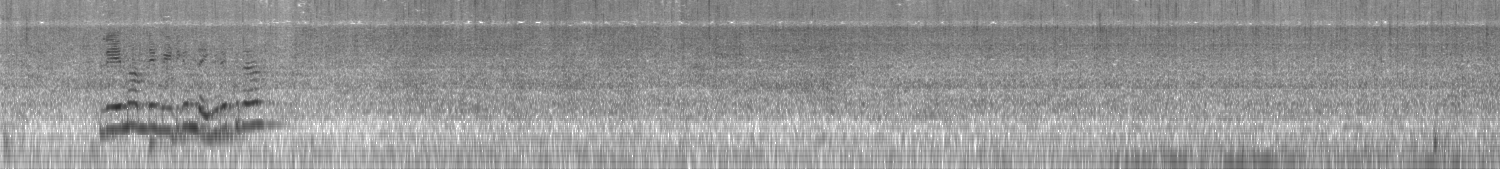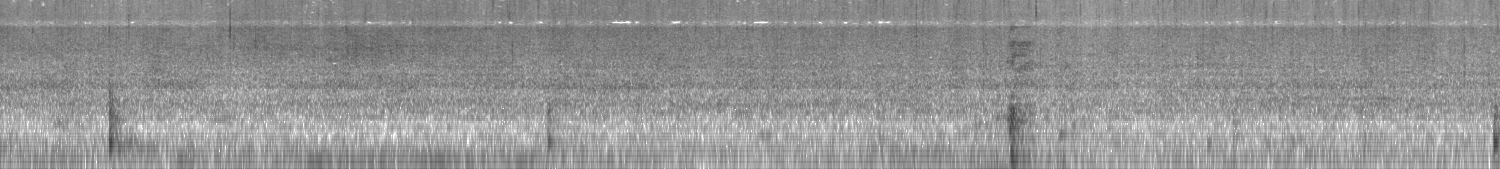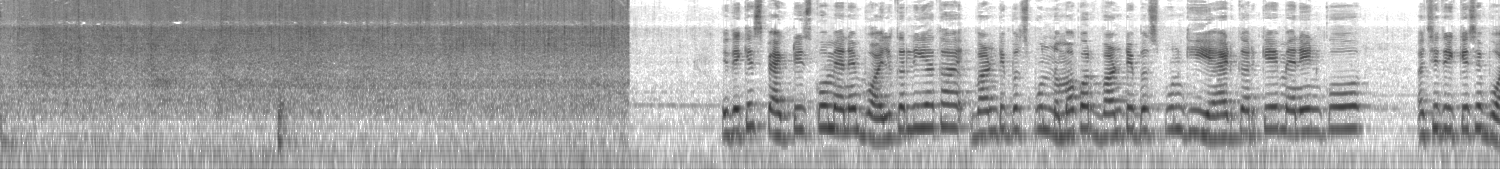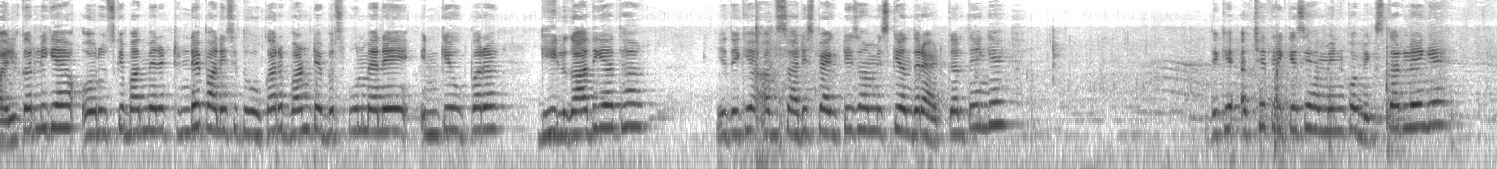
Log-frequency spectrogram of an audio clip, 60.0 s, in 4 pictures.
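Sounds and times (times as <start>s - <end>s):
food sizzling in a wok: 0.0s - 36.3s.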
